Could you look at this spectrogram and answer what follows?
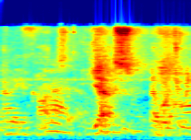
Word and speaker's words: codicil: long, something called a codicil. A codicil is a will-based word that means amendment. Can you spell that? What's that? Spell it, please. Cod like a codfish. Cod, I-C-I-L. C-O-D-I-C-I-L.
